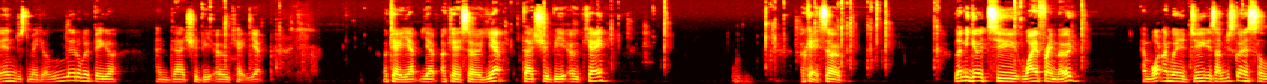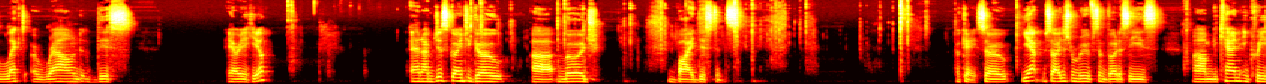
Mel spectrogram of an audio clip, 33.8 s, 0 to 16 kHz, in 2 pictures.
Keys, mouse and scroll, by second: 2.9 middle click, 5.1-6.5 middle drag, 7.1 middle click, 8.0 Tab, 8.7-10.0 middle drag, 10.2 Tab, 10.7 middle click, 11.2 shift+middle click, 11.6 middle click, 13.4 click, 14.3-15.7 middle drag, 16.4-20.6 drag, 23.0 space, 30.3-32.6 middle drag.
